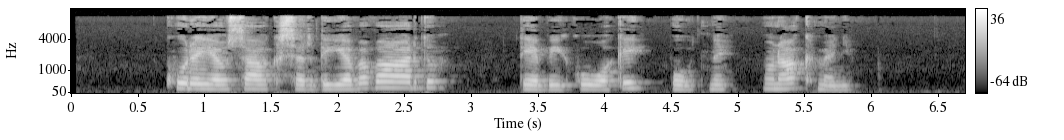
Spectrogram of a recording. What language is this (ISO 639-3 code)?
lav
